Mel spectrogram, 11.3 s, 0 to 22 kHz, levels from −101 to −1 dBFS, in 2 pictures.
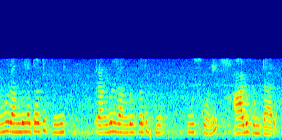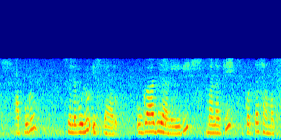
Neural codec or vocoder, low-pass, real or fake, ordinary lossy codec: none; 7.2 kHz; real; AAC, 16 kbps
